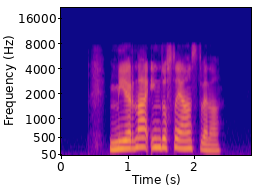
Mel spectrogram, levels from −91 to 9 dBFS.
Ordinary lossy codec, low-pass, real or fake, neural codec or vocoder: none; none; fake; codec, 16 kHz, 2 kbps, FunCodec, trained on Chinese and English, 25 frames a second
